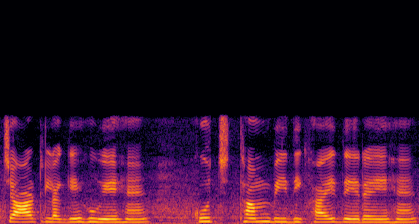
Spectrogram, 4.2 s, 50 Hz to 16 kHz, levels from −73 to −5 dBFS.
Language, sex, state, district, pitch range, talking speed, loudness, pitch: Hindi, female, Haryana, Rohtak, 215-245 Hz, 155 wpm, -17 LUFS, 230 Hz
